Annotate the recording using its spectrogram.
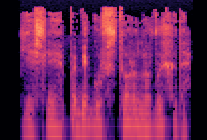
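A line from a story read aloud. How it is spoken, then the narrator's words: Exhausted whisper. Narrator (Russian): прошептала Никки, уже совершенно не способная куда-то бежать, да еще в гору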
